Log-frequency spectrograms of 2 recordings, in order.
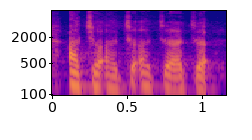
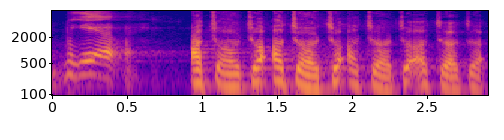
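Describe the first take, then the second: First: Tegal "aja, aja" said calmly, in an ordinary voice; a plain demo of Tegal Javanese "aja"; Tegal dialect. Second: Loud, excited Javanese Tegal "aja, aja" shouted at a sick man; shouted Tegal warning. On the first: Shown as a demonstration. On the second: Retold or imitated. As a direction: Tegal dialect mock alarm, shouting "aja". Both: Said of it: "Ya tahu orang Tegal bilang".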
